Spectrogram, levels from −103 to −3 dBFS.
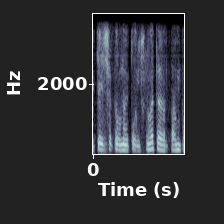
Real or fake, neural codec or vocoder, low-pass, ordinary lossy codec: fake; codec, 16 kHz, 6 kbps, DAC; 3.6 kHz; AAC, 32 kbps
